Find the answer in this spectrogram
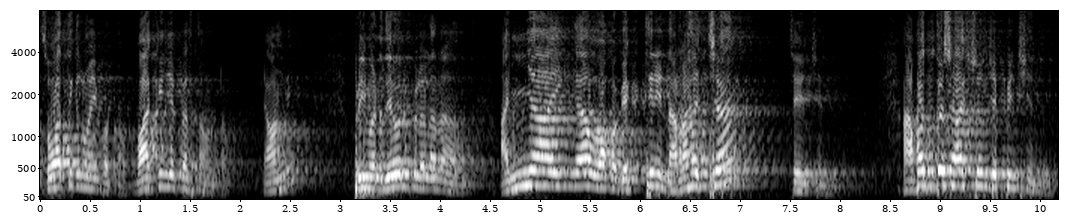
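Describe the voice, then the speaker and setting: A man with a Telugu accent preaches in a high, ringing voice, often turning to the congregation with short questions. His voice echoes through a large hall with a long reverb tail, sounding roomy rather than close. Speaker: pastor. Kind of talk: sermon.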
